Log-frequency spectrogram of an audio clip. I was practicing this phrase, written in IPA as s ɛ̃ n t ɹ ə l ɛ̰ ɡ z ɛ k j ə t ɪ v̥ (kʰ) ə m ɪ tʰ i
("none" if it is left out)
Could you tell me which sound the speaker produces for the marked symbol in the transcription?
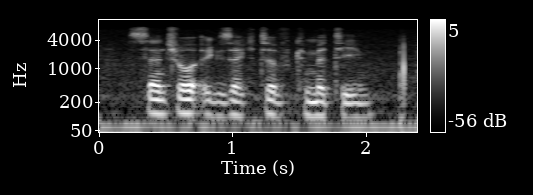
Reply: kʰ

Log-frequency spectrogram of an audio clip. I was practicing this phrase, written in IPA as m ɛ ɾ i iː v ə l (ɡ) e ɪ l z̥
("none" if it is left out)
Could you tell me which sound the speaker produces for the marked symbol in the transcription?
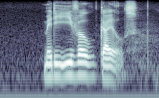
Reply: ɡ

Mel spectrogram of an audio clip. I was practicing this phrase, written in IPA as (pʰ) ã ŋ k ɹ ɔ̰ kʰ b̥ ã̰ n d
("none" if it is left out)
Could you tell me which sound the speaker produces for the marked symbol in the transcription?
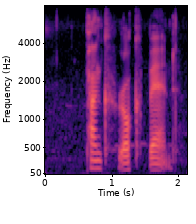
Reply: pʰ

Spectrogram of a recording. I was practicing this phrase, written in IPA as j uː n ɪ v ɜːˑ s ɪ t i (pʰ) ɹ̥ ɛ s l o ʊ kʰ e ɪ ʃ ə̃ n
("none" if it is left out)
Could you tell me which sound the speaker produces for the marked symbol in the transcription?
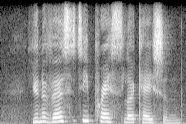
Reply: pʰ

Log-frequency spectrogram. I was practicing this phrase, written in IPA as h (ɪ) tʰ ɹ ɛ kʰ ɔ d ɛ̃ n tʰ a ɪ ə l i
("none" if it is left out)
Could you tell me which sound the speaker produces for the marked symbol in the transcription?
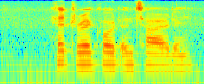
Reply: ɪ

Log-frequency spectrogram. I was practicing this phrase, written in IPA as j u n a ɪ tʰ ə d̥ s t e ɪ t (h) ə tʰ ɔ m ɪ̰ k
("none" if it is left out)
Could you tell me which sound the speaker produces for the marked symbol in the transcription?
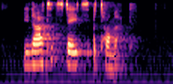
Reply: s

